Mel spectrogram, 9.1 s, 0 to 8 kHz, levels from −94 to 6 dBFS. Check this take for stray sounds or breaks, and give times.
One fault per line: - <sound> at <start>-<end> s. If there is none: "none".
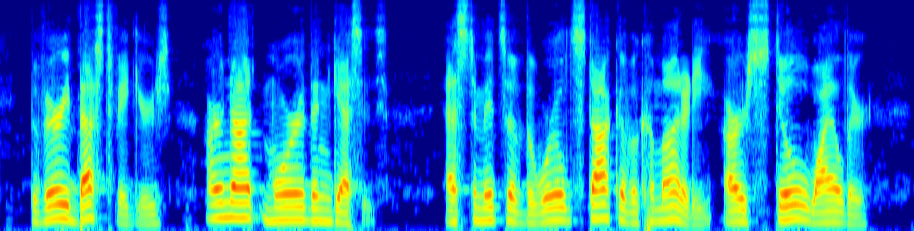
none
